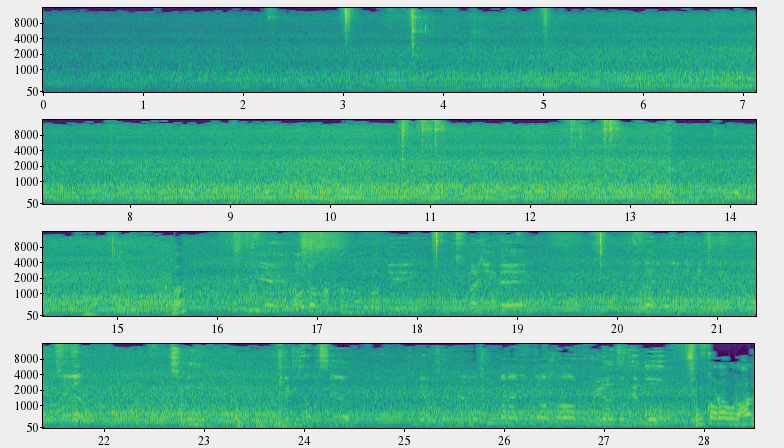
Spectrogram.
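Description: Steady electric motor hum from the sailing simulator rig, growing louder over the first ten seconds or so and then holding, with faint voices in the background.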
